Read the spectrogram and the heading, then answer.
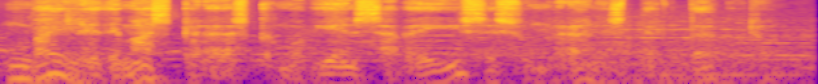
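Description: A man's voice: fairly low pitch, very animated, normal speed. An older man with a Castilian Spanish accent playing a grieving aristocratic general who recounts his tragedy in florid radio drama style. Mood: solemn narration. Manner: florid, theatrical, dramatic storytelling. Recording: music under the voice.

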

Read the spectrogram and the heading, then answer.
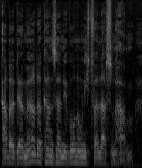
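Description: A man's voice: medium pitch, fairly quick, a little mellow, close to an everyday voice. A man acting, playing an insistent amateur detective who questions urgently and emphatically. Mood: urgent, determined. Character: insistent amateur detective hunting a murderer, polite but probing. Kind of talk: German radio crime drama acting.

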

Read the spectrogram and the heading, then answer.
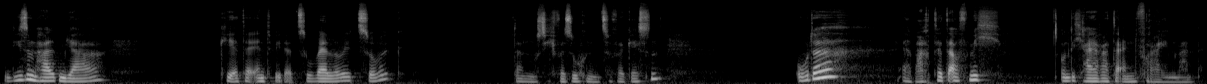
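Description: A woman's voice: sits low, big pitch swings, normal speed, long pauses, warm tone. Resolute woman with sweeping intonation. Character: poised, determined mother resolving to test her lover. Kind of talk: German radio play acting.

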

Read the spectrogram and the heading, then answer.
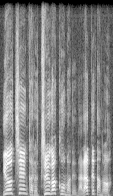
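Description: A woman playing a brash, energetic high school girl who bosses her band around, in an anime audio drama. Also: fairly quick, dry recording, full character voice. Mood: confident, breezy. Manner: brash, commanding, confident.

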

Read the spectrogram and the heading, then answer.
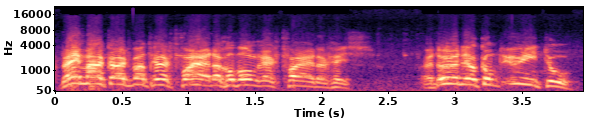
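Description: High-pitched imperious count. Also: male voice, lively intonation, a little fast, bright, forceful tone, slightly rough, heavily acted. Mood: stern questioning. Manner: haughty, formal. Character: imperious medieval count, stern and commanding. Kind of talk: historical radio drama acting. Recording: very noisy old radio recording.

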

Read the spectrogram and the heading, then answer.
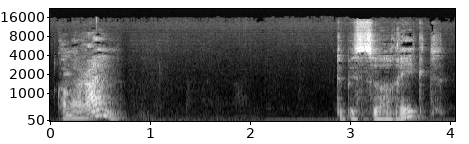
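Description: A man acting an old, revered monk in a German radio drama, speaking in a hushed, solemn, measured way with a breathy, gravelly voice. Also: lowish voice, huge pitch swings, exaggerated voice. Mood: grave, restrained. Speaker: actor and first-person narrator.

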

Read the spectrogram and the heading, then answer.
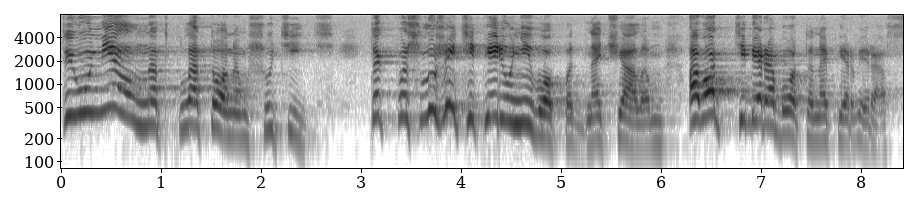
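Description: An older actress playing a shrewd, domineering old merchant matriarch in a 1960s Russian radio comedy, drawling in a folksy, mocking way. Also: female voice, sits high, very animated, unhurried, a little mellow. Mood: commanding. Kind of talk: classic Russian stage comedy acting, 1960s radio play.

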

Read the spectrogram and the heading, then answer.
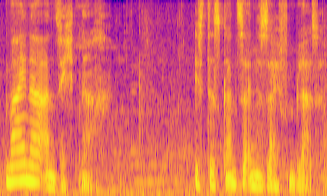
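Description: An actress playing a tough, sceptical prosecutor in a radio drama, speaking brusquely. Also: female voice, on the low side, lively intonation, moderate pace, gravelly.

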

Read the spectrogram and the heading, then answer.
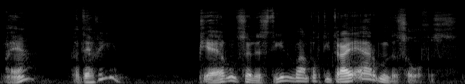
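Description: An actor playing a shrewd, quietly ambitious rural police inspector in a German radio crime drama, questioning in a pointed, probing way. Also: male voice, medium pitch, huge pitch swings, moderate pace, gravelly, breathy edge, full character voice. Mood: blunt, insistent.

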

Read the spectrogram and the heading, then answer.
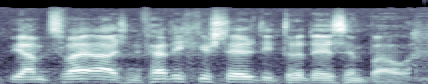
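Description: An actor playing a proud, courteous ark builder with formal, showy sales patter, in a noisy old 1950s German radio play recording. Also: male voice, on the low side, lively intonation, racing, natural voice. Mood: self-satisfied.

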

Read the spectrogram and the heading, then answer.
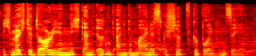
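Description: An actor playing an earnest, concerned gentleman painter in a radio drama, serious and restrained in his delivery. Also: mid-range voice, brisk, music in the background, lightly acted.

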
